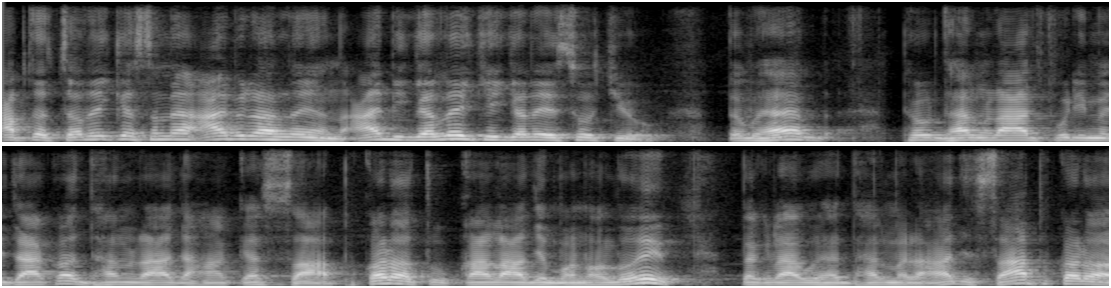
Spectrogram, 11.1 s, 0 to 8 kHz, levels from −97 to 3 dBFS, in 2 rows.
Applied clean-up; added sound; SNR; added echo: none; none; none; none.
